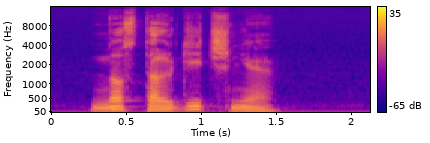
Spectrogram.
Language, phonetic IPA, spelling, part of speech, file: Polish, [ˌnɔstalʲˈɟit͡ʃʲɲɛ], nostalgicznie, adverb, Pl-nostalgicznie.ogg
